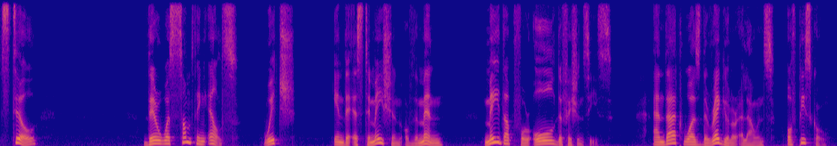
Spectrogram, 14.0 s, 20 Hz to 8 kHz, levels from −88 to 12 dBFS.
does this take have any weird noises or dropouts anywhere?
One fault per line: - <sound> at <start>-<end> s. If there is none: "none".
none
